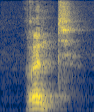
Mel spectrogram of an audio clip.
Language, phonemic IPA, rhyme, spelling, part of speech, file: Dutch, /rʏnt/, -ʏnt, rund, noun, Nl-rund.ogg
- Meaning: 1. any bovine animal 2. idiot, stupid person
